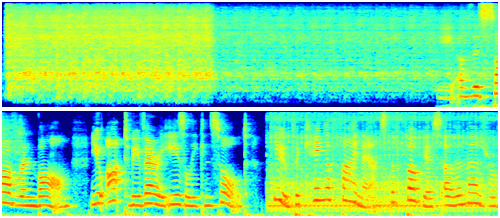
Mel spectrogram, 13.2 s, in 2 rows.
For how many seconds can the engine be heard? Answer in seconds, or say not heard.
10 s.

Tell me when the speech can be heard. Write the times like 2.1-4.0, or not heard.
5.8-13.2.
